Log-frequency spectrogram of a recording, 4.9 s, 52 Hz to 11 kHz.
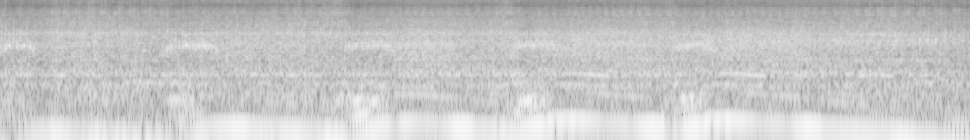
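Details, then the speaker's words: VAZ 2112 8-valve after valve stem seal replacement, cold start: hard diesel-like rattle over the beat, head quiet; piston slap expected to quieten once warmed to 90 degrees. "Ну і то не дуже чути його а от поршнева я їх завів на холодну Я просто був в шоці як просто як з дизель от послухайте як вони тарабанять поршнів чуєте"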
